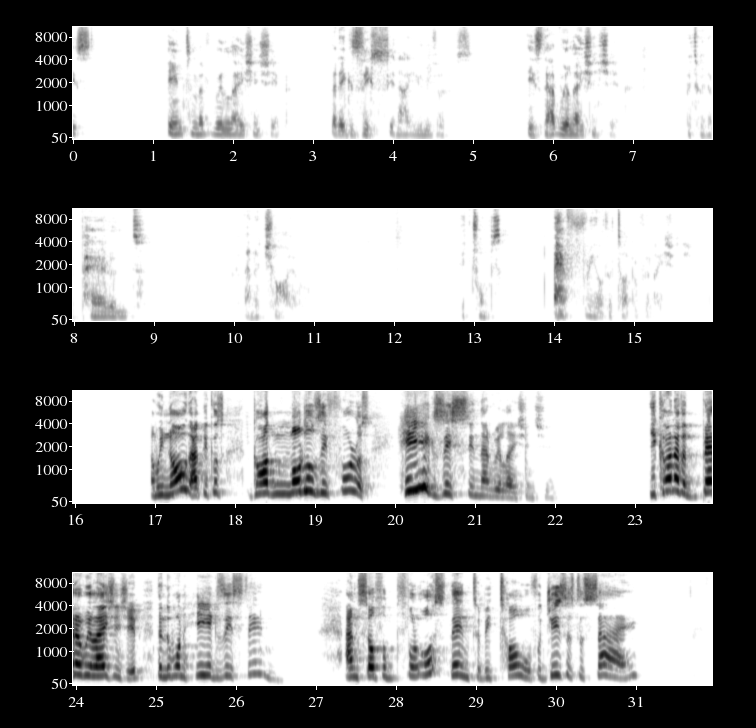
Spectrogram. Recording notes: Sunday Service 10:40am LIVE STREAM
